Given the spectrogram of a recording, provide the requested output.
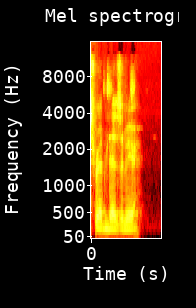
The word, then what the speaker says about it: Remdesivir: Is it Remdesivir? – Yes, Remdesivir.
